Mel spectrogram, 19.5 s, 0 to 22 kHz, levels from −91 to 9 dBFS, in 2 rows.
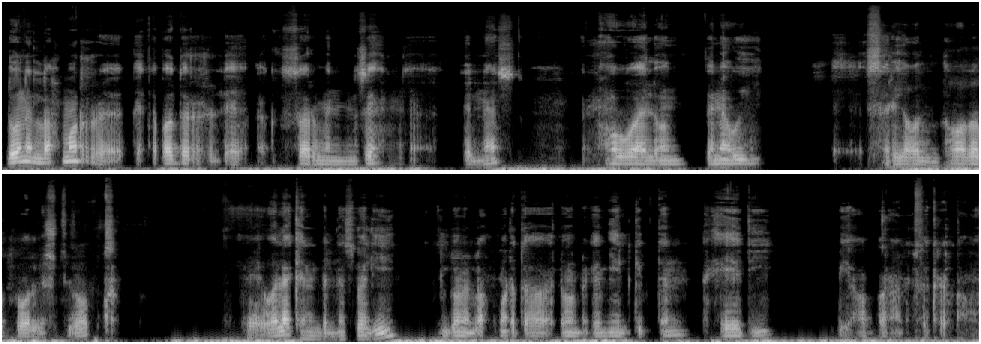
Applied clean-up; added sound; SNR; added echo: neural mask model Resemble Enhance denoiser.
